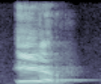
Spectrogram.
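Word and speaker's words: heir: लेकिन इसमें आपको मैं अगर बताऊं कि एच साइलेंट है तो यू मे be surprised. एयर.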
